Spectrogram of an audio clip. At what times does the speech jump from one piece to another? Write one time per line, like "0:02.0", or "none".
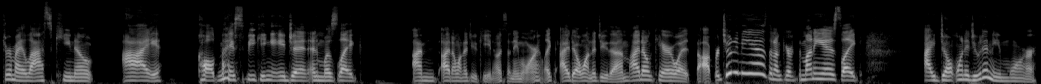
none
